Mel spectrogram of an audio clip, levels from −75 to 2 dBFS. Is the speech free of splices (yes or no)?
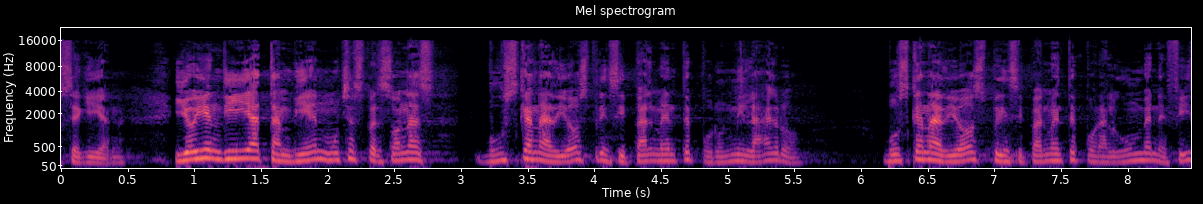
no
